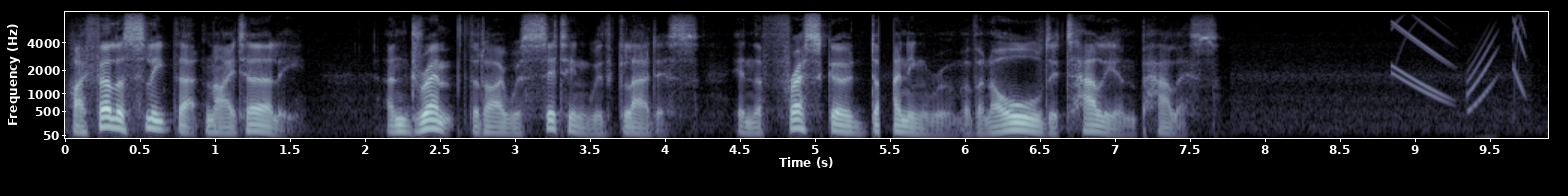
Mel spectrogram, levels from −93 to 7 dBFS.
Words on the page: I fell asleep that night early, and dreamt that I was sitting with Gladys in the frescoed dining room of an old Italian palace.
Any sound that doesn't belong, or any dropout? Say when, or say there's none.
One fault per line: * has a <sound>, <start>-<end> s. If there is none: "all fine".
* has a dropout, 5.4-5.5 s
* has a chirp, 8.8-9.8 s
